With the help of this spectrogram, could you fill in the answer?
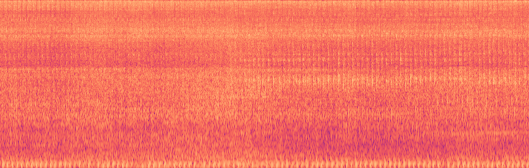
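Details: Suzuki Smash single-cylinder motorcycle engine after new boring and head, being broken in, idling steadily with an even low thump; raspy hiss from the carburetor running without an air filter. Normal idle.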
